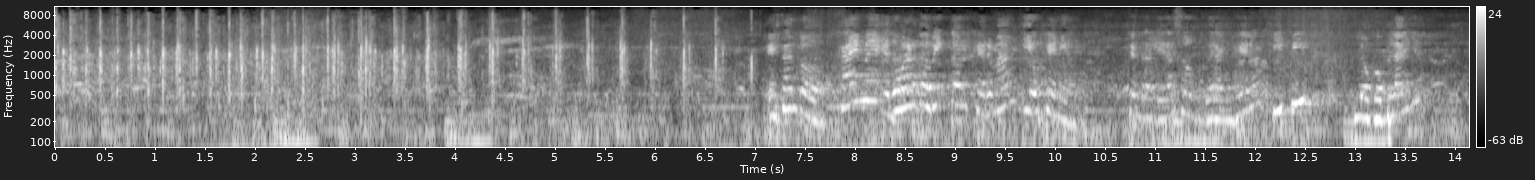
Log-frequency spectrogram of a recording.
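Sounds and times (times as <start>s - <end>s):
crowd applauding: 0.0s - 7.1s
speech: 7.1s - 14.1s.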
